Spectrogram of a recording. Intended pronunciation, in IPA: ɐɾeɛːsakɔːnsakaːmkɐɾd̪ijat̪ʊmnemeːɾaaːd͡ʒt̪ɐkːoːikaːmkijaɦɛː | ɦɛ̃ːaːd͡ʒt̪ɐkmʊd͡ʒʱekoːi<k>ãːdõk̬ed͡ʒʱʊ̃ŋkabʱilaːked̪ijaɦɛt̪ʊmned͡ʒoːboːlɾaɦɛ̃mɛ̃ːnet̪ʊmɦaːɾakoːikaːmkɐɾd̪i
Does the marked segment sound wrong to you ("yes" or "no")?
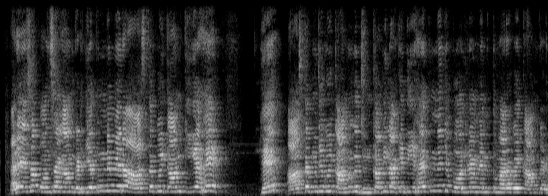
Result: no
